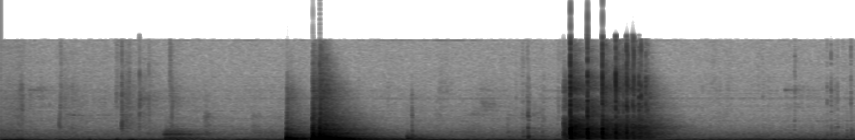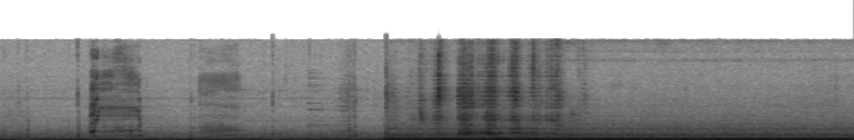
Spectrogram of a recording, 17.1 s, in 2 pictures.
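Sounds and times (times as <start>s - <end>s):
low steady hum: 6.7s - 17.0s.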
